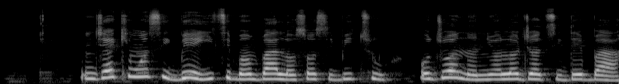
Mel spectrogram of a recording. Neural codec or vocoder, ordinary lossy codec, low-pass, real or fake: none; none; 14.4 kHz; real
